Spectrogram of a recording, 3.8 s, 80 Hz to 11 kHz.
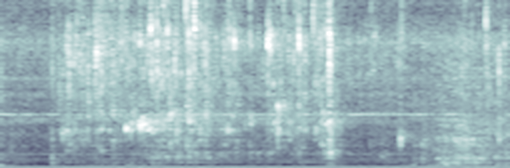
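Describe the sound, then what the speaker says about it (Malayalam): One cup of water pours into a pan of matar paneer curry made with yogurt, giving a soft, steady splashing trickle over a low background hum, faint and close with no speech. "ഇനി നമുക്ക് ഇതിലേക്ക് ആഡ് ചെയ്ത് കൊടുക്കേണ്ടത് 1 കപ്പ് വെള്ളമാണ്."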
